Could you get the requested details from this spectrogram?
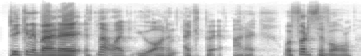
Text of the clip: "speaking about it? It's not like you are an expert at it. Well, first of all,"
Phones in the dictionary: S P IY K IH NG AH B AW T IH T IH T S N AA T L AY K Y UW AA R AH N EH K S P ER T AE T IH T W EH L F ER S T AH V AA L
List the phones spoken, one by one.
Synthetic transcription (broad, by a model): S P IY K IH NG AH B AW T IH T IH T S N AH T L AY K Y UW AA R AH N EH K S P ER T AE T IH T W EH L F ER S T AH V AA L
